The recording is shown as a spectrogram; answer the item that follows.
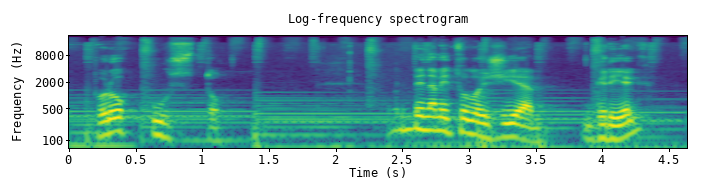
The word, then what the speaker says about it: Procusto: A tendência é que a gente fala é procrusto, procusto. Então, não se desanime se você pronunciou errado, porque às vezes eu também pronuncio errado, mas o correto é procusto.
